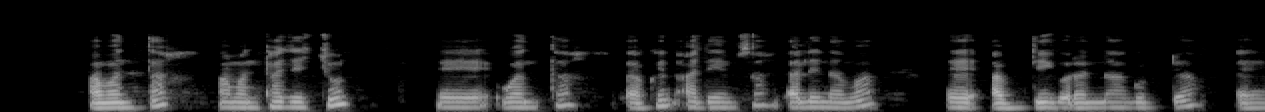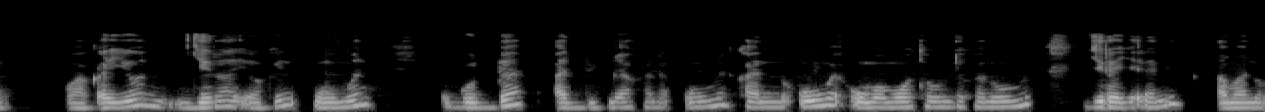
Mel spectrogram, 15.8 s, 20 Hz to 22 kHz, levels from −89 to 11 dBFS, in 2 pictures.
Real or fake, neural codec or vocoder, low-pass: real; none; 7.2 kHz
